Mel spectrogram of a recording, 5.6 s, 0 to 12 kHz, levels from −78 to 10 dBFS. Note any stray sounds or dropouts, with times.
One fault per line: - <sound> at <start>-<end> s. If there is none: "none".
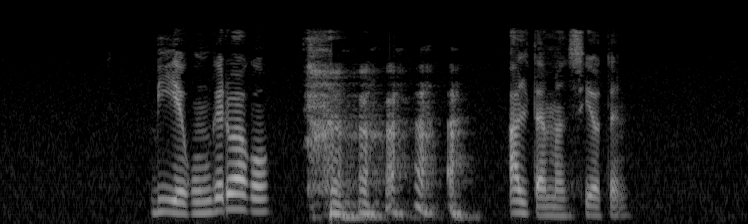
- laugh at 2.3-3.6 s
